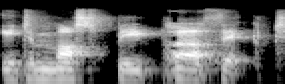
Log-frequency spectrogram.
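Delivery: put-on German accent. Retelling what a Manfred von Karma-shaped shoulder devil says: German accent. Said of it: "tells me in a German accent".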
